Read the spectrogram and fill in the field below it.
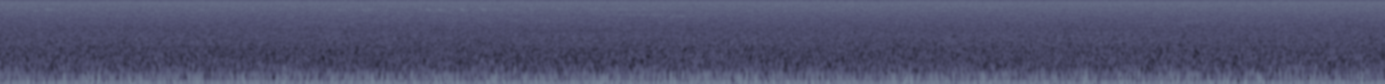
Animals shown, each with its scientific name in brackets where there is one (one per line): Black-throated Green Warbler (Setophaga virens)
